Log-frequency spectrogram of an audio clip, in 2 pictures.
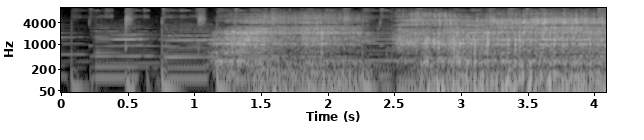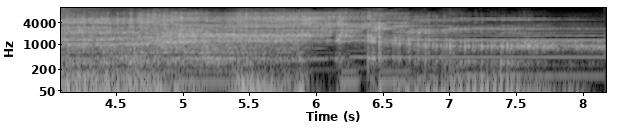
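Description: A lion roars, long and rumbling, over several seconds with a couple of grunting bursts at the start, loud and close, set against a musical children's alphabet song backdrop.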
